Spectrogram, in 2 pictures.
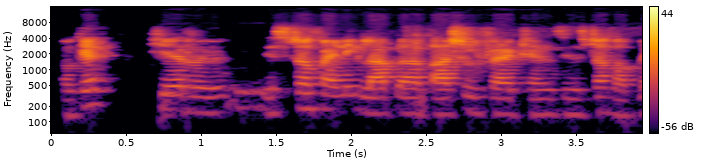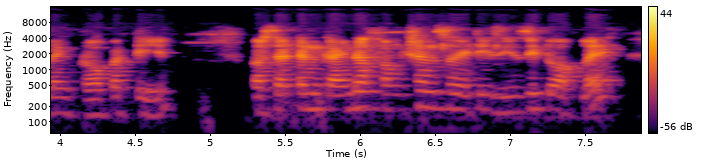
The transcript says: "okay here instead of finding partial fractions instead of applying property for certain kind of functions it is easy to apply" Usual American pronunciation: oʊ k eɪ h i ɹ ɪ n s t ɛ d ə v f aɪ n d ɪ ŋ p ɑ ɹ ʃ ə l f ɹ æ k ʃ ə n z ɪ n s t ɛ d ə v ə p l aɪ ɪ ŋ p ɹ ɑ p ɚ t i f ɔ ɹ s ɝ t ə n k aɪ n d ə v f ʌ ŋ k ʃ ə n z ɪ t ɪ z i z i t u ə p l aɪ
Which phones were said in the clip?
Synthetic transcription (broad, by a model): oʊ k eɪ h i ɹ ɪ n s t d ə v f aɪ n d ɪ ŋ p ɑ ɹ ʃ ə l f ɹ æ k ʃ ə n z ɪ n s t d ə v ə p l aɪ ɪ ŋ p ɹ ɑ p ɚ t i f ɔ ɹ s ɝ t ə n k aɪ n d ə v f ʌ ŋ k ʃ ə n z ɪ t ɪ z i z i t u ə p l aɪ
